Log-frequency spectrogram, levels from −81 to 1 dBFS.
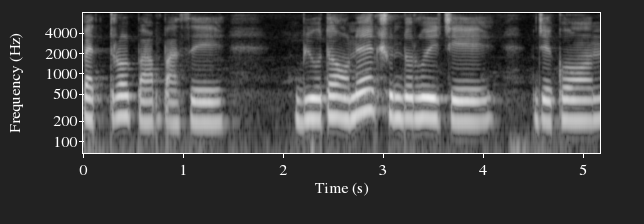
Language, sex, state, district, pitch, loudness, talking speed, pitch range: Bengali, female, Tripura, West Tripura, 215 Hz, -15 LUFS, 105 wpm, 200-225 Hz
